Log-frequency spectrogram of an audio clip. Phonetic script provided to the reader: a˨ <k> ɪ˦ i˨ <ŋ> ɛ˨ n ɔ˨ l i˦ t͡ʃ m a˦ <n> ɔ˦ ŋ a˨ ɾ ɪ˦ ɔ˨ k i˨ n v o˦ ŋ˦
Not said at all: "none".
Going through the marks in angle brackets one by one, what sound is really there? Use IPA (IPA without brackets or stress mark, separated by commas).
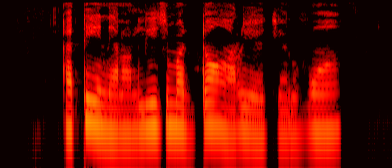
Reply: t, n, d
